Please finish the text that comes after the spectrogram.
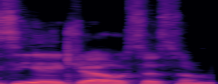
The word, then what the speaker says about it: ecosystem: ECHO system, right? This is an ecosystem. Echo.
